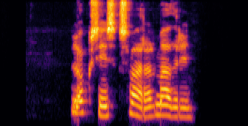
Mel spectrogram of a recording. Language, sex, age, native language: Icelandic, female, 40-49, Icelandic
